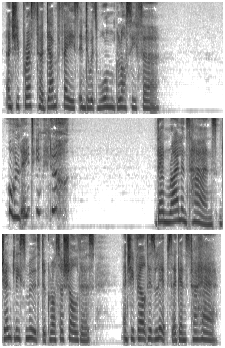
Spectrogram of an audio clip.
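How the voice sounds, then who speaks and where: Woman narrator for a romance audiobook, mellow and measured, dry close sound. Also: mid-range voice, no room sound.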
